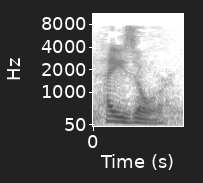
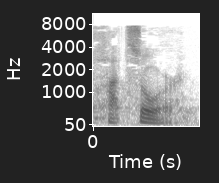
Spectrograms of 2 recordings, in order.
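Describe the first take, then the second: First: The stress falls on the first syllable. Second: The stress falls on the last syllable. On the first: This is the usual American pronunciation. "But we're Americans, so let's just say he reigned in Hazor" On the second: This is the original Hebrew pronunciation. "The Hebrew pronunciation is usually different than English, and the syllable is always on the last"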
